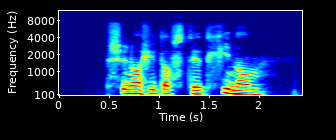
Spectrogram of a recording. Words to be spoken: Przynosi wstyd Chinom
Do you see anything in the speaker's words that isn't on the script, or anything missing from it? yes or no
yes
